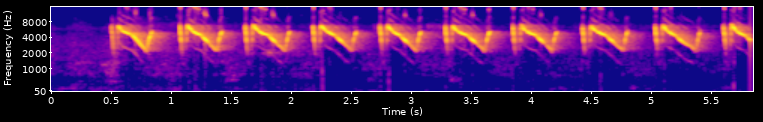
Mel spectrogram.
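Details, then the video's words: Hill prinia giving a steady chain of ten loud whistled notes, each sliding sharply downward with a quick upturn at the end, about two every second, very regular. "Ciblek gunung istimewa, hitungan detik dijamin langsung bunyi ‼️ jernih"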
